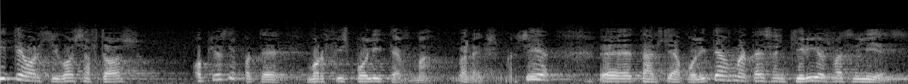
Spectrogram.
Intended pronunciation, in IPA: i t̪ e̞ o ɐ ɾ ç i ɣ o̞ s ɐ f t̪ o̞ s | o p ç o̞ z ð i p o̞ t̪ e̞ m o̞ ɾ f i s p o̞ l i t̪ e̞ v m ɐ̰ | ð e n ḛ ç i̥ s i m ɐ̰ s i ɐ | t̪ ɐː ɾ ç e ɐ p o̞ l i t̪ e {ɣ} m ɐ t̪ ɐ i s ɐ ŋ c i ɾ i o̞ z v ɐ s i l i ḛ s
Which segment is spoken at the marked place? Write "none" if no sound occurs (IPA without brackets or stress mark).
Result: v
